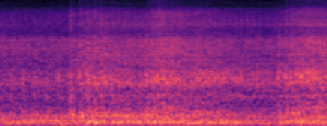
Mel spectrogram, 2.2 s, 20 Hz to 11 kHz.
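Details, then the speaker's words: Honda CB150 (old model) single-cylinder, after repair for stalling when hot: head gasket replaced, head cover and block mating faces resurfaced for a suspected head leak; steady, slightly coarse idle with even beat, no stalling or misses; runs well. "kita pasang dan dites Alhamdulillah hasilnya bagus"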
